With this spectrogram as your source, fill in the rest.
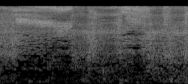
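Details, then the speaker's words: Nissan Maxima fuel injector on test rig at about 34 psi, regulator working; steady high-pitched hiss with no rhythm, constant while pressure holds, fuel leaking through the injector; bad leaking injector. "so that is a bad injector right there"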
